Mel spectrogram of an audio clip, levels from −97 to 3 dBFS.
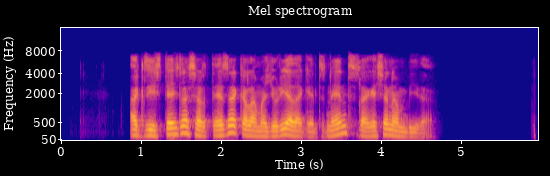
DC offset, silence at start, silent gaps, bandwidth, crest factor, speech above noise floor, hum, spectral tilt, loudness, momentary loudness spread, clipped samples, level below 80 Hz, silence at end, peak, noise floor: under 0.1%; 0.85 s; none; 7.6 kHz; 18 dB; 56 dB; none; -5 dB/octave; -19 LUFS; 10 LU; under 0.1%; -58 dBFS; 1.35 s; -4 dBFS; -75 dBFS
